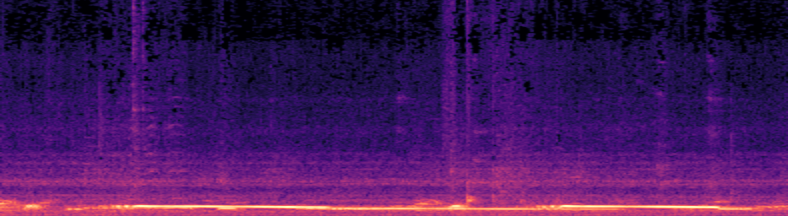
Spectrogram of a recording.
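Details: Pelung dove, a caged bird kept for its long call, giving two long, steady, drawn-out whistled coos, each slightly falling and lasting about two seconds, with short lower notes between; faint room noise behind.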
